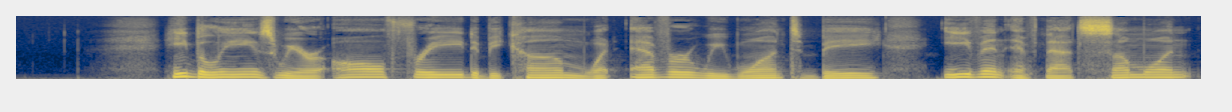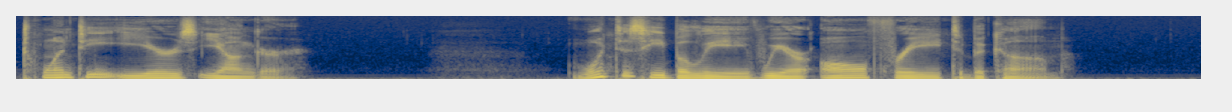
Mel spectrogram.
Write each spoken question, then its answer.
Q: What does he believe we are all free to become?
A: He believes we are all free to become whatever we want to be.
